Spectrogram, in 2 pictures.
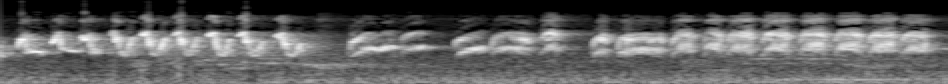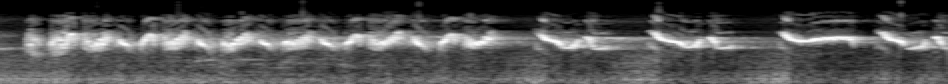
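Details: Hwamei, a male bird, singing without pause: loud, continuous run of rich whistled phrases with rapid warbles and trills, varied slurred notes rising and falling, short gaps between bursts.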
